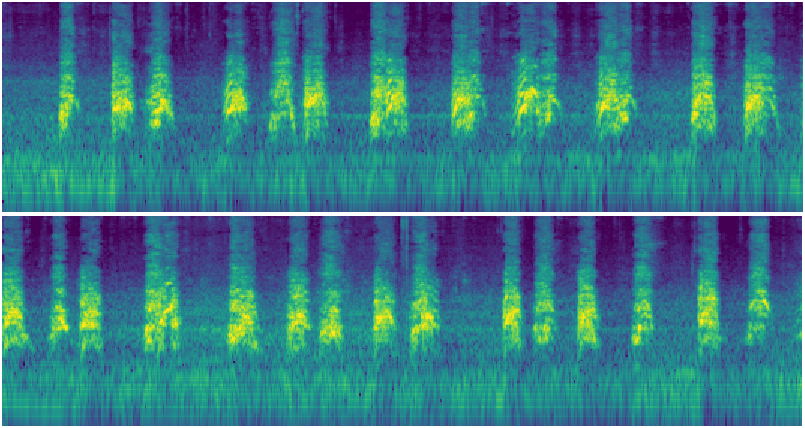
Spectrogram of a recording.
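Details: Cairn Terriers in a car on a highway barking at semi trucks being passed: a continuous run of shrill, rapid yaps about two or three per second for ten seconds, with engine and road noise underneath.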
